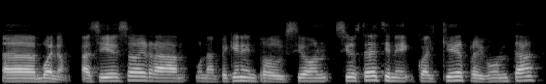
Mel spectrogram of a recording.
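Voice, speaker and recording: A man's voice: fairly high pitch, fairly even intonation, normal speed, darkish tone. A Swiss man lecturing online as an invited lawyer, speaking a Spanish he learned in Argentina, hesitant with many restarts and fillers. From Switzerland. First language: not Spanish. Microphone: computer mic on video call. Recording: slightly dull lo-fi sound.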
